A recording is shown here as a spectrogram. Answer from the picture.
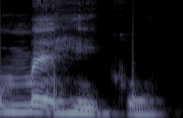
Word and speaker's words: México: que se escribe, pero recuerden que en el español para gráfico la X tiene pronunciación de J, así que se pronuncia México, pero se escribe en México.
